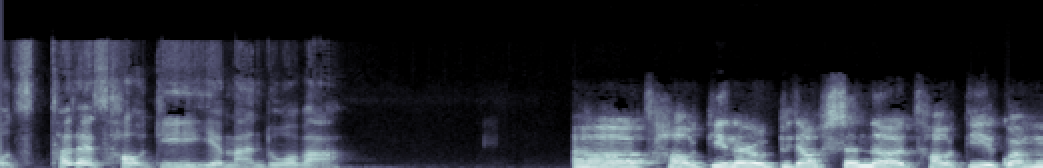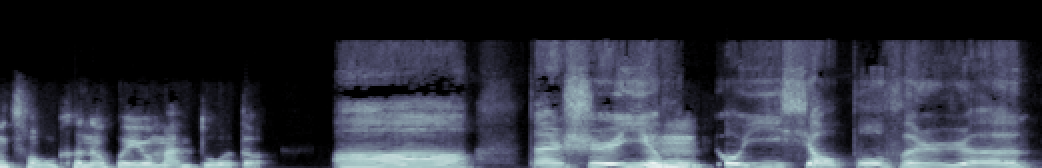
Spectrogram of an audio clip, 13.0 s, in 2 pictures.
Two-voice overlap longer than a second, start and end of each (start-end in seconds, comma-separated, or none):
none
